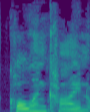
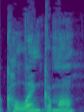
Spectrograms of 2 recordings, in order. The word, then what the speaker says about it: collenchyma: Parenchyma cells, or parenchyma, depending on how you pronounce it, collenchyme or collenchyma, sclerenchyme or sclerenchyma, water conducting cells that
